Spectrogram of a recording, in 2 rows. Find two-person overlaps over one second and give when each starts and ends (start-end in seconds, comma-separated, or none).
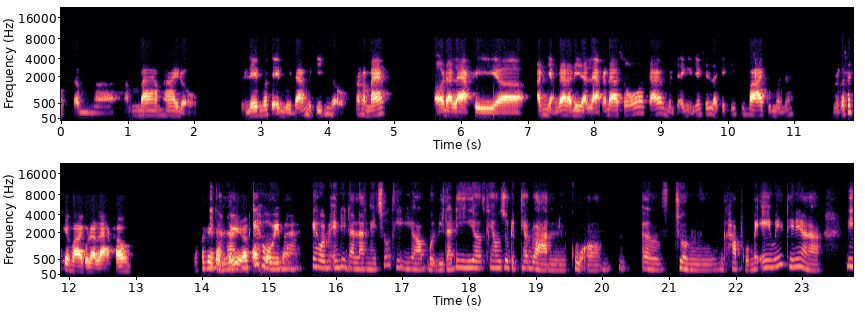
14.1-15.5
